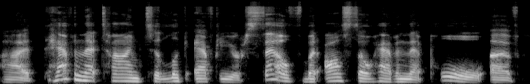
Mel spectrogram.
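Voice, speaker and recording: A woman's voice: rumbling low, sing-song, a little slow, fairly bright tone, dry recording. A woman hosting a video-call interview, upbeat and chatty, with a few filler words. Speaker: host. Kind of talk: casual interview chat.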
